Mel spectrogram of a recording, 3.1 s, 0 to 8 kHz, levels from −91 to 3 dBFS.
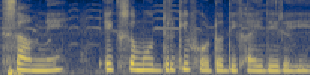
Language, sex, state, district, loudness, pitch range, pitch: Hindi, female, Haryana, Rohtak, -17 LUFS, 205-240 Hz, 220 Hz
